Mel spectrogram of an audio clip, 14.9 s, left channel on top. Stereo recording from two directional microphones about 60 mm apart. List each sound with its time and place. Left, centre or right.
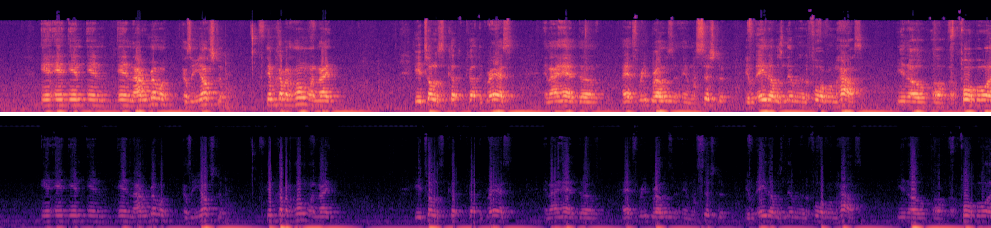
0.6 s a man's voice: left
2.7 s speech: left
6.2 s a man's voice: left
